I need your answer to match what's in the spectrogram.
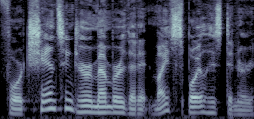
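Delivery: ordinary delivery, nothing marked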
